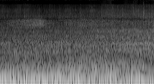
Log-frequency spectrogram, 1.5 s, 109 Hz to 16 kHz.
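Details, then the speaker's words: 1987 Austin Mini Advantage 998cc, warm; deep, steady low burble with even firing and no knocks, ticks or misses, sounds beautiful, normal idle. "Sounds absolutely beautiful. This car is absolutely exceptional."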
